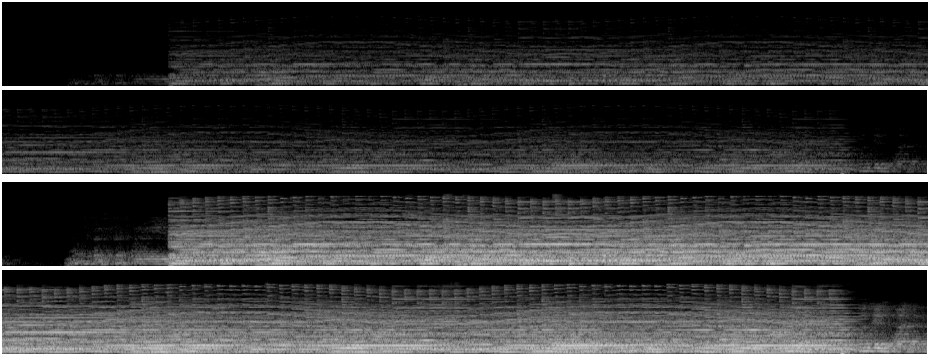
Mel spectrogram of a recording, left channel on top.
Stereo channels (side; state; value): left; quieter; 22.2 dB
